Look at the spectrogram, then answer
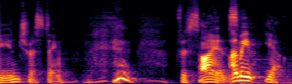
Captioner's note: chuckles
